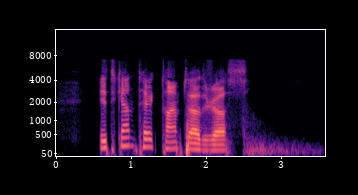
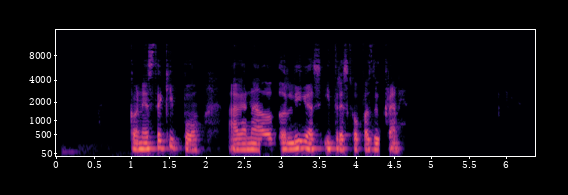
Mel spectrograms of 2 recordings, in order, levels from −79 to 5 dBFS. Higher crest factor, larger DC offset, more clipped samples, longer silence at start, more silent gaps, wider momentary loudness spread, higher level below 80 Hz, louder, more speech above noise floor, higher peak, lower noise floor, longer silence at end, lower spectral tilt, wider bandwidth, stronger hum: about the same, 20 dB vs 18 dB; neither; neither; second, 0.6 s vs 1 s; neither; first, 21 LU vs 9 LU; first, -44 dBFS vs -62 dBFS; first, -20 LUFS vs -27 LUFS; second, 37 dB vs 61 dB; first, -2 dBFS vs -10 dBFS; second, -57 dBFS vs -87 dBFS; second, 0.7 s vs 1.8 s; about the same, -6 dB/octave vs -7 dB/octave; second, 7.6 kHz vs 11.5 kHz; neither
